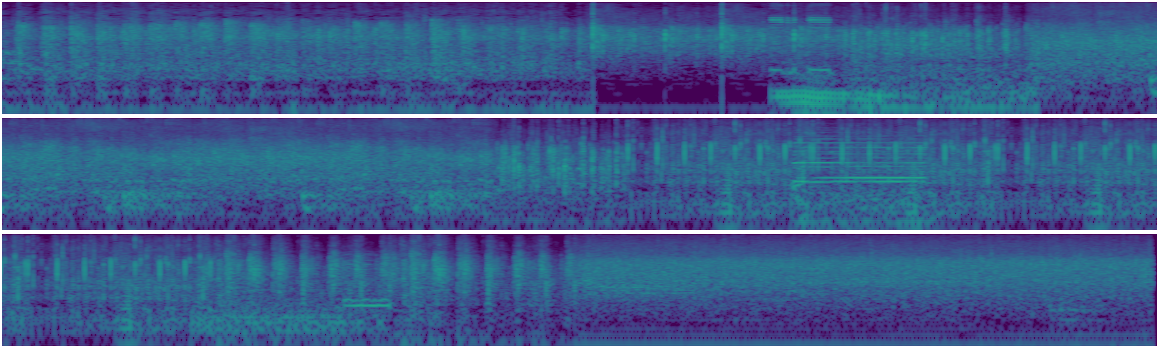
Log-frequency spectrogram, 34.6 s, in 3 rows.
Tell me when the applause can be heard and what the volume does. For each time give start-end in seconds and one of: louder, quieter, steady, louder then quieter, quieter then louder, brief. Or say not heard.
0.0-34.6 steady.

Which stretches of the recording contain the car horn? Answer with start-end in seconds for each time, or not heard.
7.7-8.9, 19.4-20.9, 25.0-27.1.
